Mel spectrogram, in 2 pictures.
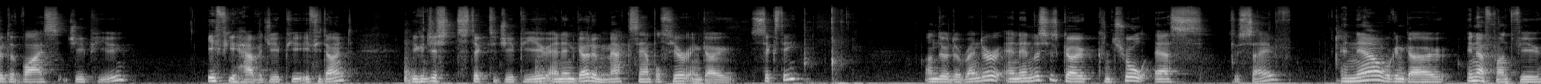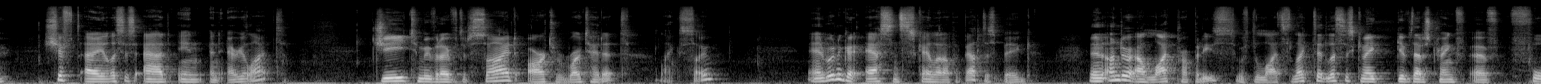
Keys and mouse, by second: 6.1-8.0 drag, 12.1 ctrl+s, 12.3 ctrl+s, 13.2 ctrl+b, 14.6 KP_1, 15.6 shift+a, 17.9-18.2 shift+middle drag, 18.6 g, 20.2 r, 22.7-23.3 middle drag, 23.5 s, 24.5 click, 26.6 click, 28.1-30.8 drag, 30.7 0.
